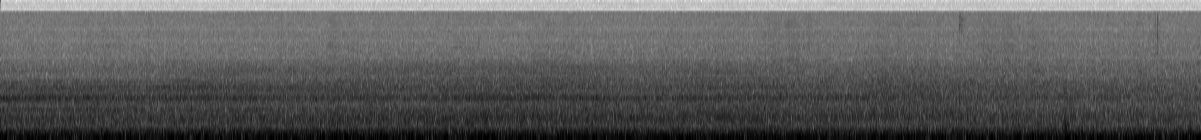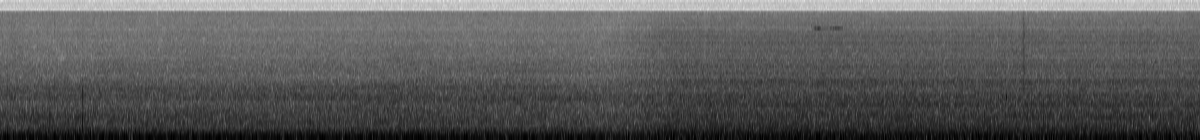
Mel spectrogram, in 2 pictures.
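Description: A vehicle engine idling steadily, a low even hum, its tone shifting slightly about three-quarters of the way through.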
